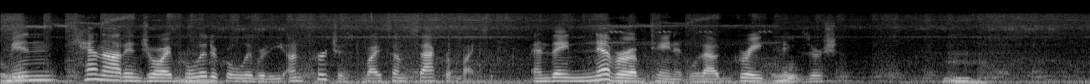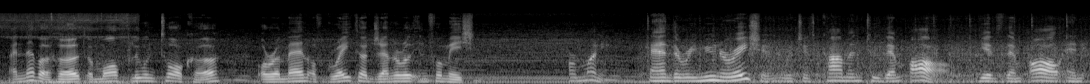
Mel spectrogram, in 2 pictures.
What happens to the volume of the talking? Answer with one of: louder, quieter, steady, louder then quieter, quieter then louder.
steady.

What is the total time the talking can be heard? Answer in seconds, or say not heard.
18 s.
